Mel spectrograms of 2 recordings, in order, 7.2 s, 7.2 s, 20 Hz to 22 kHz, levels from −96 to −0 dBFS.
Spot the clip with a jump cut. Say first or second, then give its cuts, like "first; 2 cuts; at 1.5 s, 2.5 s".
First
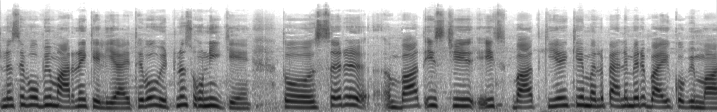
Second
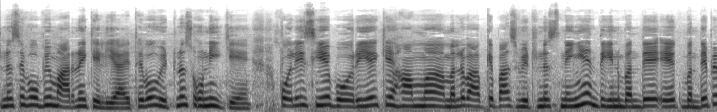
second; 1 cut; at 2.6 s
